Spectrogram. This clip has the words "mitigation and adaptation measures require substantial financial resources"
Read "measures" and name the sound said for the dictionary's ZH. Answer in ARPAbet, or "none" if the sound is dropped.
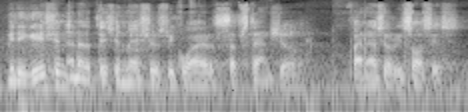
SH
